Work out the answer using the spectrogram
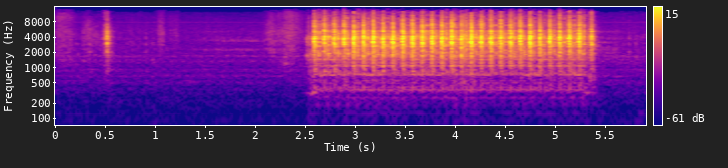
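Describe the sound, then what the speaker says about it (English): A sewing machine stitches down the side of a quilt block in a steady, close run of rapid needle strokes lasting about three seconds, preceded by a few faint handling clicks. "Stop in the point, stitch down the other side."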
